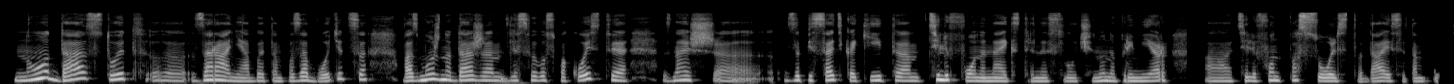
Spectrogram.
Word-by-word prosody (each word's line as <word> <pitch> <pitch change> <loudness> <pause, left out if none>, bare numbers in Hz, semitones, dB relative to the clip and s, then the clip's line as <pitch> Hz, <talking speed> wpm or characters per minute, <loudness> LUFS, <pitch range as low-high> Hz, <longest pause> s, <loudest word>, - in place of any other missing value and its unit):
Но 215 +12 +6
да, 225 +4 +3
стоит, 250 -1 0
э, 180 -2 -6
заранее 175 -2 +3
об 150 +1 -6
этом 155 -2 -4
позаботиться. 175 - -2 0.3
Возможно, 205 +7 +5
даже 190 0 +1
для 180 0 -4
своего 190 +1 -1
спокойствия, 190 - -1 0.3
знаешь, 195 +4 +1
э, 165 +9 -6 0.2
записать 195 +3 +1
какие-то 175 0 -2
телефоны 205 -7 +4
на 155 0 +1
экстренный 150 0 -4
случай. 150 0 -5
Ну, 165 - +1
например, 165 +1 -1 0.4
э, 155 0 -4
телефон 170 +4 -1
посольства, 155 -7 +1
да, 145 +4 -3
если 155 -3 -3
там 145 +2 -5
будут 145 0 -14
175 Hz, 125 wpm, -23 LUFS, 155-200 Hz, 0.4 s, Но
